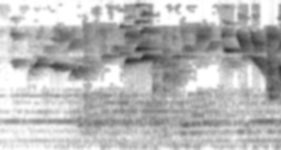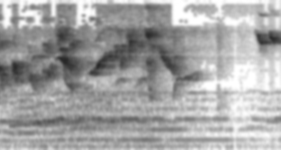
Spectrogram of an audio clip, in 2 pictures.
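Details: White-rumped shama from Aceh, a bird called rare with a very melodious voice, pours out a dense, fast stream of varied whistles and chattering notes over a constant low tonal hum.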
